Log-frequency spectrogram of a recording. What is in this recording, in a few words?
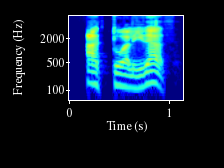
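"actualidad", Spanish, male; mekanta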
